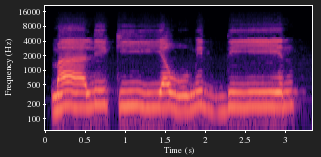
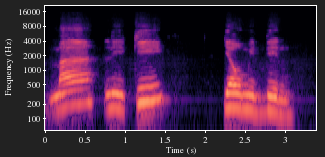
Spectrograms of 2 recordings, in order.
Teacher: Maliki dipanjangkan dijadikan mad thabi'i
